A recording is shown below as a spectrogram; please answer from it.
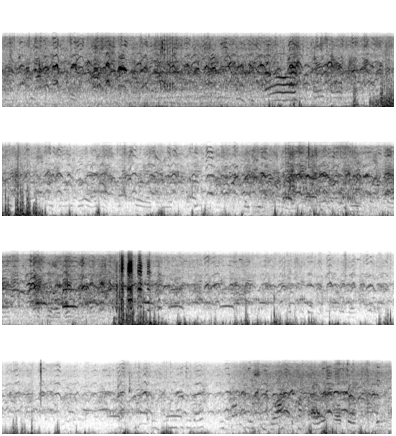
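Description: A large mixed flock of snow geese and sandhill cranes calling in a dense, unbroken chorus of honks. Two loud low rumbles, from wind or handling on the microphone, come about eight and eighteen seconds in.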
